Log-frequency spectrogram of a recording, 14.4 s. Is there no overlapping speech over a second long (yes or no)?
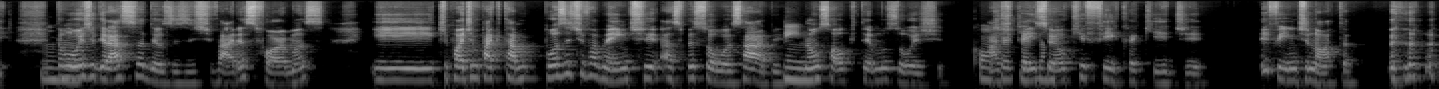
yes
